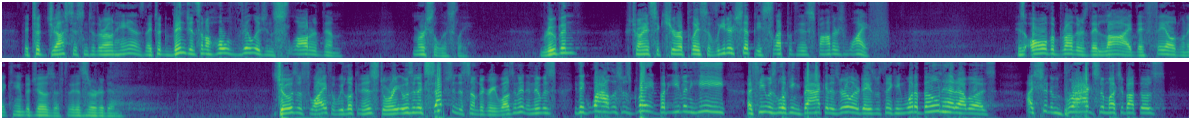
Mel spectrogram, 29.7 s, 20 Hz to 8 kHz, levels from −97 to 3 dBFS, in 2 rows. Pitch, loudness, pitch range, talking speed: 175 Hz, -24 LUFS, 145-215 Hz, 205 wpm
